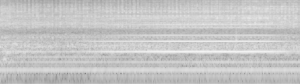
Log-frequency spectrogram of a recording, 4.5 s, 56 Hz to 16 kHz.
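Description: A 16mm Photophone film projector running with a steady mechanical whirr. About a second in, a steady pitched tone comes in over it and holds until near the end.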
